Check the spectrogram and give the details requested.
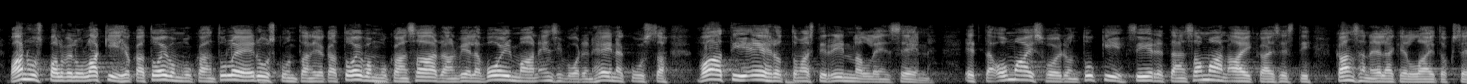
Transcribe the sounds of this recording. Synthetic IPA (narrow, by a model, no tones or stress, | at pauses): ʋɑnhuspɑlʋelulɑkijokɑt̪oiʋomːukɑːnt̪uleːeɾuskunt̪ɑːnjokɑt̪oiʋomːukɑːnsɑːdɑːnʋielæʋoimɑːnensiʋuodenheinækuːsːɑ | ʋɑːt̪iːehdot̪ːomɑst̪irinːɑlːeːnsen | et̪ːæomɑishoidont̪ukisiːret̪æːnsɑmɑˑnɑikɑisest̪i | kɑnsɑnelækellɑit̪okse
